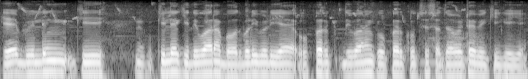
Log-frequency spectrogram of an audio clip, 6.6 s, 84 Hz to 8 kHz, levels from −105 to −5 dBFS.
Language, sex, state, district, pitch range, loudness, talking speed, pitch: Hindi, female, Rajasthan, Bikaner, 100-110 Hz, -15 LUFS, 180 wpm, 110 Hz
